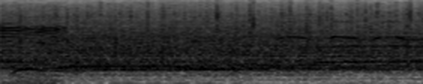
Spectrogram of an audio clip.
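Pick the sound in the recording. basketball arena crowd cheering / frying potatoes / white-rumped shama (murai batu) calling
basketball arena crowd cheering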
